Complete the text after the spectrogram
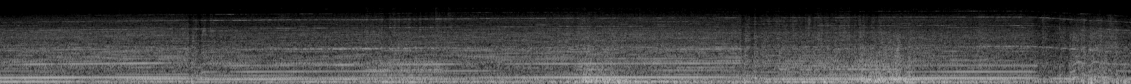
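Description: A racing car engine roars steadily at high revs, its pitch dropping briefly with each gear change.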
